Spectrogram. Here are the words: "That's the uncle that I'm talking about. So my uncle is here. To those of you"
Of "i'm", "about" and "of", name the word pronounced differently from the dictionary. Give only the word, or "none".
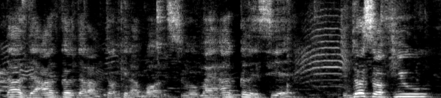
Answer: of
